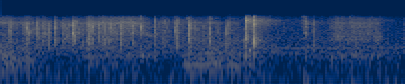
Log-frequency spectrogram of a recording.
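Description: Computer keyboard typing: a quick run of keystrokes over the first two seconds, then a couple of louder single key strikes, as a short command is typed and entered.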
